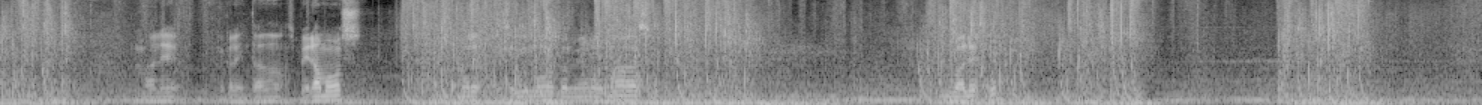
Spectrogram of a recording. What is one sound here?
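A spaceship engine drones steadily.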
